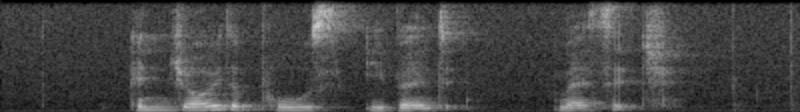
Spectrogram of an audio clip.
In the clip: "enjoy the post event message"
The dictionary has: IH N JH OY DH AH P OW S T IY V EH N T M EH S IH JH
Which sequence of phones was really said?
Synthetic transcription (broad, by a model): IH N JH OY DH AH P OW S IY V EH N T M EH S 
